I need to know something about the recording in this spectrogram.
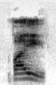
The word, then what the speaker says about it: phi: फाई, PHI, फाई। हाई फाई वाला high हटा के फाई, वाईफाई वाला वाई हटा के फाई बोलते हैं उसको।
